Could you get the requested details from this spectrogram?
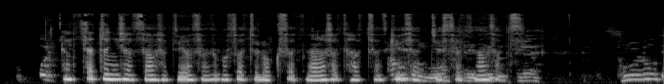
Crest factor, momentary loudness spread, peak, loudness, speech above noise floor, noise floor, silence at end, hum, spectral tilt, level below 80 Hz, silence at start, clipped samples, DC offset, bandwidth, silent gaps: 16 dB; 12 LU; -6 dBFS; -23 LUFS; 35 dB; -58 dBFS; 0 s; none; -5.5 dB/octave; -62 dBFS; 0.15 s; under 0.1%; under 0.1%; 11.5 kHz; none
